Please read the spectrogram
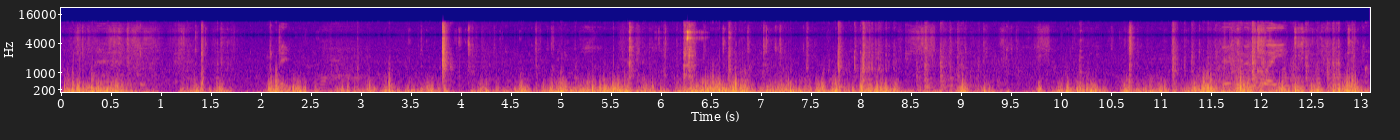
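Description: Wind buffeting the camera microphone in gusts, with a few sharp clicks about four and six seconds in.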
